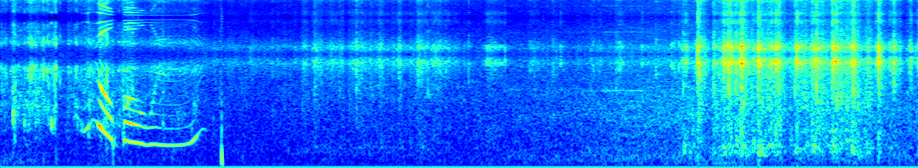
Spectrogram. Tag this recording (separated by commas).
Speech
